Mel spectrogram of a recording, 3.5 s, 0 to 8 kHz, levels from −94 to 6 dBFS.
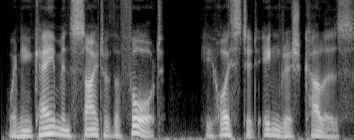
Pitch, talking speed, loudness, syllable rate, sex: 105 Hz, 205 wpm, -20 LUFS, 4.9 syllables/s, male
